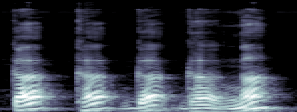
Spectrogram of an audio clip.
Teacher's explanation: इन वर्णों को उच्चारित करते समय हमें कंठ का सहारा लेना पड़ता, तब ये वर्ण बोले जाते हैं। आप बोल के देखेंगे तो बिना कंठ की मदद के ये वर्ण बोले नहीं जाएंगे। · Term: कवर्ग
